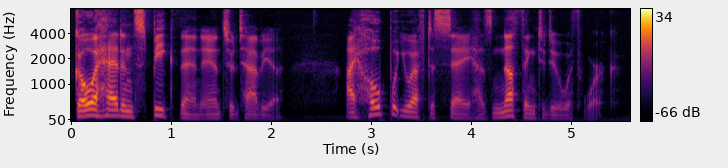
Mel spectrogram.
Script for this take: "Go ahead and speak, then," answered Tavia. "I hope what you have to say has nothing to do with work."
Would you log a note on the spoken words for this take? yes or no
no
